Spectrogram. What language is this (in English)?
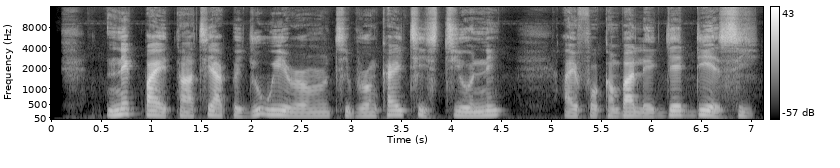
Yoruba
